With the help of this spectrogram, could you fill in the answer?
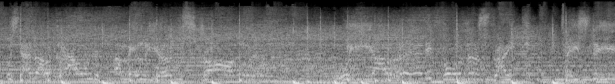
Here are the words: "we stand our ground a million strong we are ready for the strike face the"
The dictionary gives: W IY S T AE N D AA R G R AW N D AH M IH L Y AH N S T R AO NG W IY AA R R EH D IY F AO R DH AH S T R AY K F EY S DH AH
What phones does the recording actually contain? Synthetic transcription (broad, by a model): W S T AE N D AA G R AW N D AH M IH L Y AH N S T R AO NG W IY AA L R EH D IY F AO R DH AH S T R AY K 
